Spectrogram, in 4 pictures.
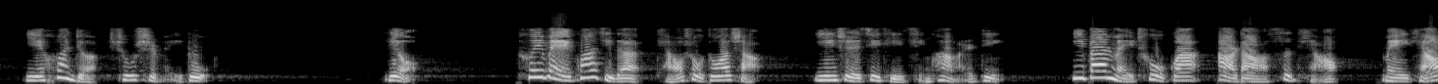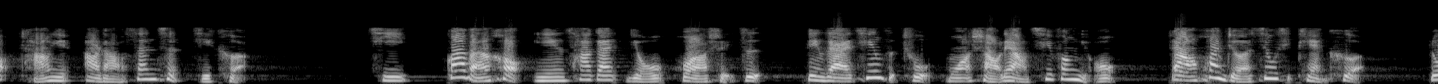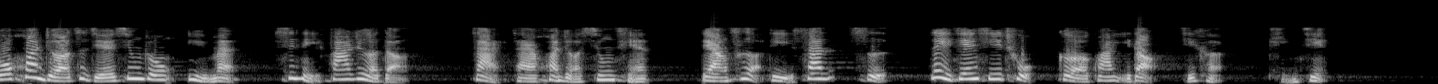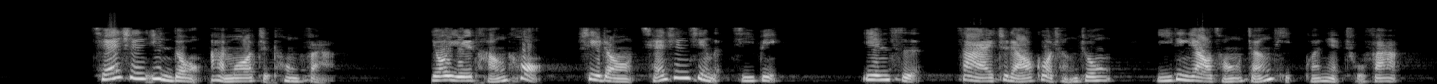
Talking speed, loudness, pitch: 155 characters per minute, -17 LUFS, 205 Hz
